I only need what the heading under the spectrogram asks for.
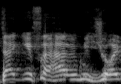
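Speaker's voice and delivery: choked-up, emotional voice catching. A guest thanks a friend for having them on each week, choked up. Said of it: "I'm getting choked up".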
